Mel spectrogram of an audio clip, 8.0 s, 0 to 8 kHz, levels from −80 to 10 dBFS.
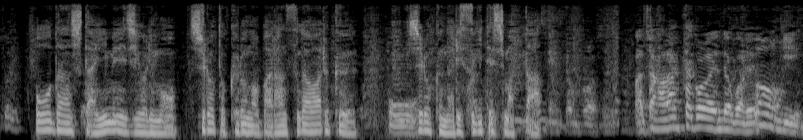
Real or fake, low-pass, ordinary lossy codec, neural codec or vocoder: fake; 7.2 kHz; none; codec, 16 kHz, 8 kbps, FreqCodec, larger model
